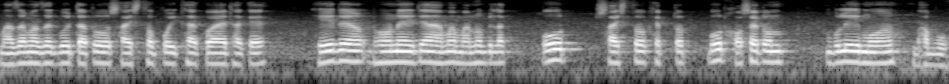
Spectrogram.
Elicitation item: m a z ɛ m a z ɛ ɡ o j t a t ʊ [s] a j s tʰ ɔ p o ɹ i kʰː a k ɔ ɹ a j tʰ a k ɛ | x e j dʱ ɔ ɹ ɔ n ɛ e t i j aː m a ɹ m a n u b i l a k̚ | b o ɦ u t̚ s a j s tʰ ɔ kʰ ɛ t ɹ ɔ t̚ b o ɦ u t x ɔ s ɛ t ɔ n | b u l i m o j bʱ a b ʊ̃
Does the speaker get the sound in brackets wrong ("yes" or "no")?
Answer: no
